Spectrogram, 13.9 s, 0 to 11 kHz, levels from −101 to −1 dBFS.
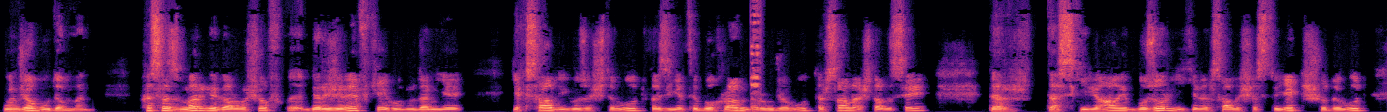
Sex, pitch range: male, 125-160 Hz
